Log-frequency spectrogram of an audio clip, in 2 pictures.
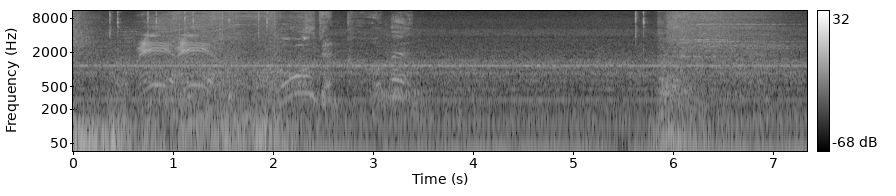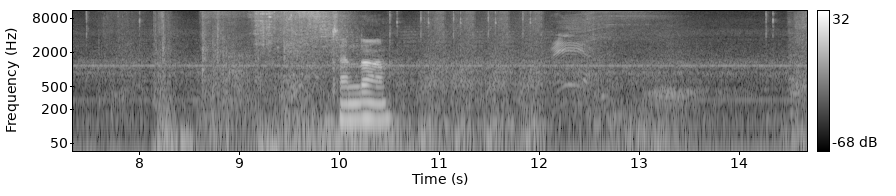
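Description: Cards flip over with bright sparkling chimes.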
